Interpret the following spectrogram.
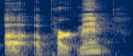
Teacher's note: the consonant is a glottal stop so it's that little choked off sound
